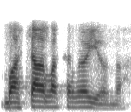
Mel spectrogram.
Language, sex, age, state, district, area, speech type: Dogri, male, 18-30, Jammu and Kashmir, Kathua, rural, conversation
